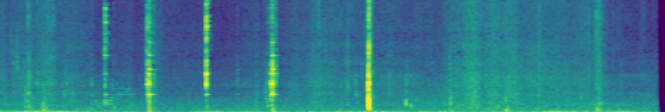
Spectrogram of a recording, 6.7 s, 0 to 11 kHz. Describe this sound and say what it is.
Loading side by side 1
Sounds taken from a shooter loading his side-by-side before the shoot begins.
cartridge, cartridges, clinking, clothing, gun, gun-sleeve, loading, over-and-under, pheasants, rustling, season, shells, shooting, shot, shotgun, side-by-side, sleeve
